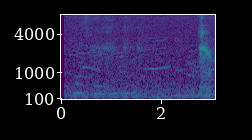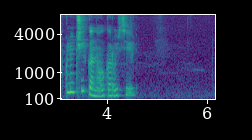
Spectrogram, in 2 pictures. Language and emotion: Russian, sad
